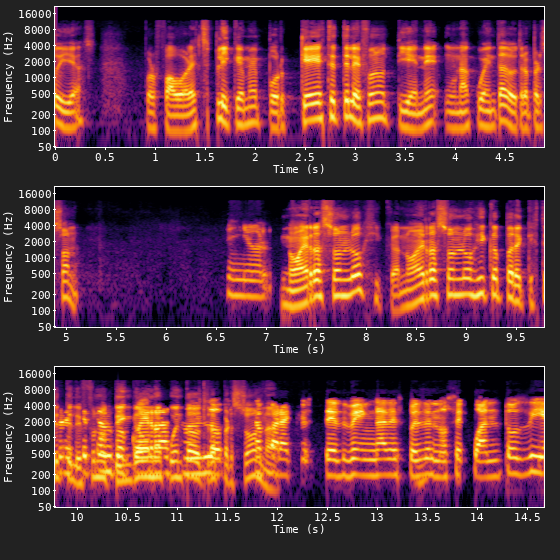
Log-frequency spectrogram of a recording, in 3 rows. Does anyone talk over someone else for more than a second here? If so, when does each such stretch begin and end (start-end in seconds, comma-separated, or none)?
9.8-12.1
